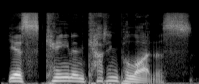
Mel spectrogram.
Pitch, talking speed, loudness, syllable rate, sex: 140 Hz, 150 wpm, -18 LUFS, 4.9 syllables/s, male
